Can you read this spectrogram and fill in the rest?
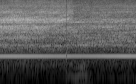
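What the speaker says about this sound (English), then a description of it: "So let me turn the vacuum on." A vacuum cleaner roars loud and close with a steady hum, running continuously, in a garage setting during an oil change challenge.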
